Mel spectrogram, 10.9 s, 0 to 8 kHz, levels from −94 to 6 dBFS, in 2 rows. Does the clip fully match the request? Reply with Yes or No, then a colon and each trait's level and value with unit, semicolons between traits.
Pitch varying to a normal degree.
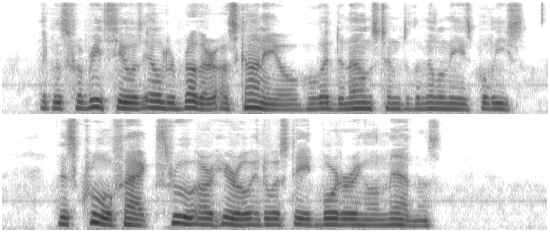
No: narrow, 2.1 semitones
